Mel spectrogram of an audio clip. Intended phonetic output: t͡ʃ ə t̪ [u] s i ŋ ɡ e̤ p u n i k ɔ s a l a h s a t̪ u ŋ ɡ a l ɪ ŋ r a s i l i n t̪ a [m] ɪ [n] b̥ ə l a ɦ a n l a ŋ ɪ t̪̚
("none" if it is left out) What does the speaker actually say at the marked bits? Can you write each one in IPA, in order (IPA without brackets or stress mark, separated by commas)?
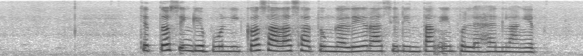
ʊ, ŋ, ŋ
